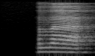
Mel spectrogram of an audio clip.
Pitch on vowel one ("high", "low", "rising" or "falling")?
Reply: low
